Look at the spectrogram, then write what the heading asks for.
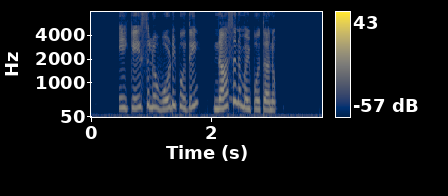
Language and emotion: Telugu, fearful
